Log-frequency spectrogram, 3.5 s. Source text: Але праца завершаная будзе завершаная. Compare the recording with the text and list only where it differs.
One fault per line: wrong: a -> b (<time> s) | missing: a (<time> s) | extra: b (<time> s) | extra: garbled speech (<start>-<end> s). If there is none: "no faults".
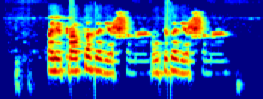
no faults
